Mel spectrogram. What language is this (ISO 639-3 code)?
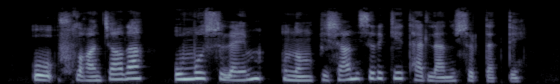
uig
